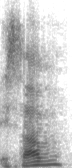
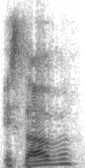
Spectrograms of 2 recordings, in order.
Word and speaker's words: Esav: Ésaü, prenons Ésaü, en fait on dit Ésaü, mais en réalité s'il fallait traduire, s'il fallait le prononcer tel que c'est écrit en hébreu, c'est Esav. Donc Esav, voilà.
